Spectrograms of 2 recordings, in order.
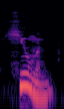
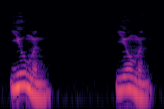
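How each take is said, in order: First: "human" as hyoo-mun, slowly; British clear H. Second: "human" as yoo-mun, no h; American silent H. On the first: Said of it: "But in British accents". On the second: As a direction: drop the h from "human", American style. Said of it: "in American accents". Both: Shown as a demonstration.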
